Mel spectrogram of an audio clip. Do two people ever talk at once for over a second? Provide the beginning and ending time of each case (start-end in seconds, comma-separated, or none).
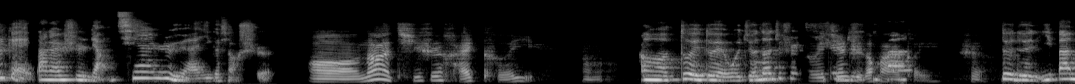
7.5-8.9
